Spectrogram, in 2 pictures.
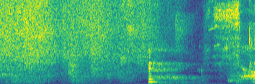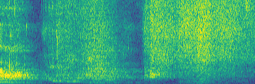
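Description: Hot water poured over a body in a bath, with a few bursts of splashing and rushing water separated by short quiet gaps and soft breathy sounds.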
